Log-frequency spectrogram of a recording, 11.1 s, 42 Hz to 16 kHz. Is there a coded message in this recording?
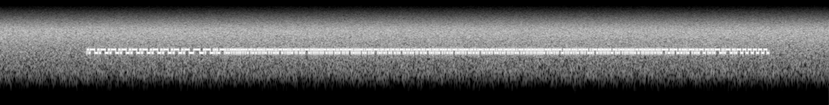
Yes: NAVTEX (SITOR-B), 100 baud, 170 Hz shift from 1.2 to 10.3 s, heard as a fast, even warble, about 880 Hz centre, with radio static. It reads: SEIN BRUDER JULIUS LEISCHING ERLANGTE EBENFALLS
